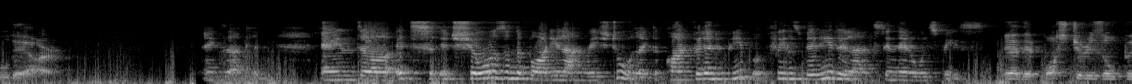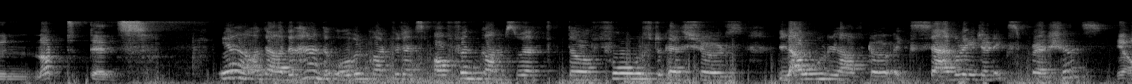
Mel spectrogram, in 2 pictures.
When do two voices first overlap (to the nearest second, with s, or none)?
none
